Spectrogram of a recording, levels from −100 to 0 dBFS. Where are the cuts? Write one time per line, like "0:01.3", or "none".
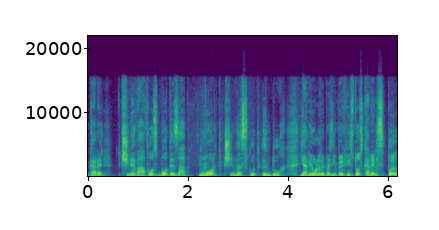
none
